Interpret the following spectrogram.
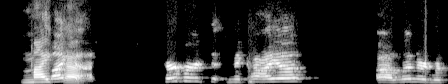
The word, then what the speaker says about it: Micaiah: Macaw? Micah.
